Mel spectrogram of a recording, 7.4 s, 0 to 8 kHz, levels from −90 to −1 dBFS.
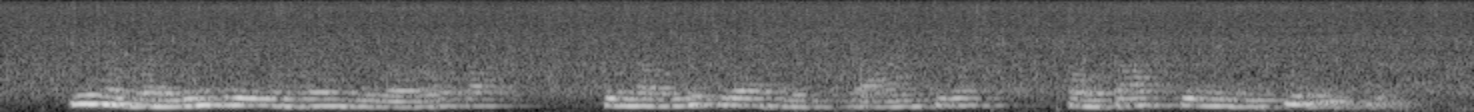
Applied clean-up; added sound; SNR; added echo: none; Stream; 12 dB; reverberation time 0.9 s.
